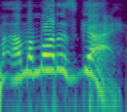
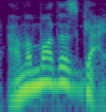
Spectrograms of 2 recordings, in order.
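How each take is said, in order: First: Much higher and louder, ironic squeal; mock modest. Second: Said in the usual way. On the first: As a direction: overplay the humility as a joke.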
